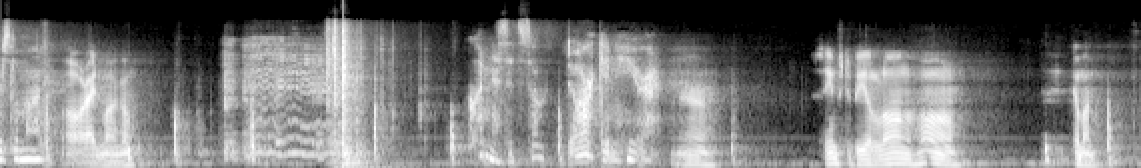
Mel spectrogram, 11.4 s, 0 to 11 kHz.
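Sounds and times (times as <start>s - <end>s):
speech: 0.0s - 1.5s, 4.8s - 7.4s, 8.2s - 9.7s, 10.4s - 11.2s
house door creaking open: 1.8s - 4.3s
house door clatter: 2.3s - 4.2s.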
